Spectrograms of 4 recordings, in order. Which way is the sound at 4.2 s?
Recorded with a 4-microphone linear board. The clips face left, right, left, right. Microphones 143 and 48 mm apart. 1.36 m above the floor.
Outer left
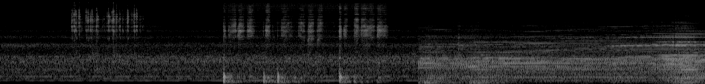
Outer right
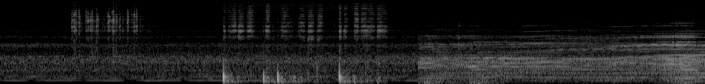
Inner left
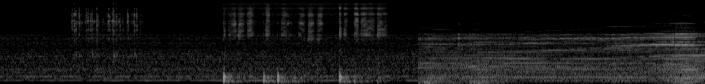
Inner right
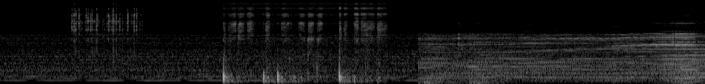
20° right (ahead or behind).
